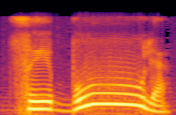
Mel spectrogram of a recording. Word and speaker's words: цибуля: цибуля визначаємо наголос цибуля чи падає наголос на перший склад ні тож пропускаємо слово порція порція наголос на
